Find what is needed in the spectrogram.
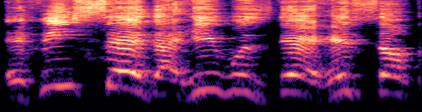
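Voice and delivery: rising anger at the claim; angry outburst. Real, not acted. Heated rant about the case.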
